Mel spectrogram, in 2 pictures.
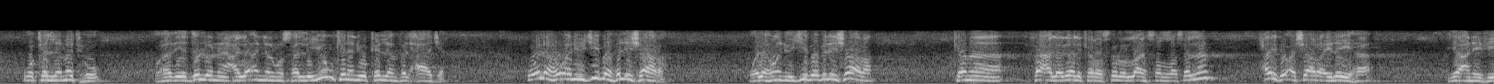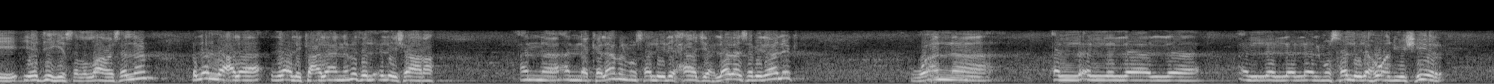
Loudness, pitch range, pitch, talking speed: -17 LUFS, 180-210 Hz, 195 Hz, 120 wpm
